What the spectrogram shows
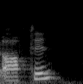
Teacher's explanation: I actually pronounce the t sound in it, but most people don't.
